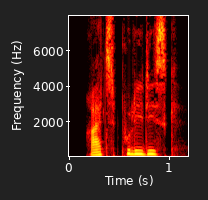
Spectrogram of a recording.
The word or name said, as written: retspolitisk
